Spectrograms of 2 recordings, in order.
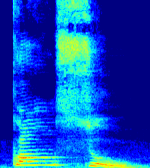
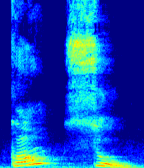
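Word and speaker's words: Cônsul: Consul. Conseguimos separar em sílabas? Sim, vamos separar então. Consul. Qual sílaba tônica? Com. Muito bem. O acento circunflexo vai lá na letrinha O.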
